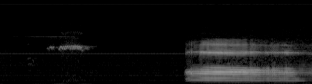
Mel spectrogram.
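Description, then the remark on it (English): A referee's whistle during a lacrosse game, called for a ball on the ground: a brief chirp, then after a pause a long, loud, steady blast that holds to the end, over a faint constant background hum. “And whistle ball on the ground.”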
